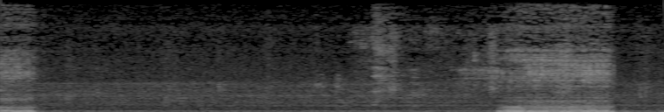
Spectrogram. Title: Snoring Ambull dog like human...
